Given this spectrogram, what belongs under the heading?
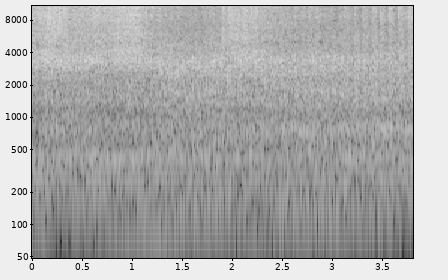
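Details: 186FA single-cylinder diesel running on Road Tech synthetic blend 10W-30 motor oil instead of diesel fuel: a loud, deep, even chug at idle.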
